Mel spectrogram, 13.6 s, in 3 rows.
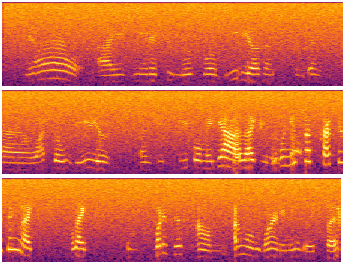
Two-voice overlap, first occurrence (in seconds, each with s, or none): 7.3 s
